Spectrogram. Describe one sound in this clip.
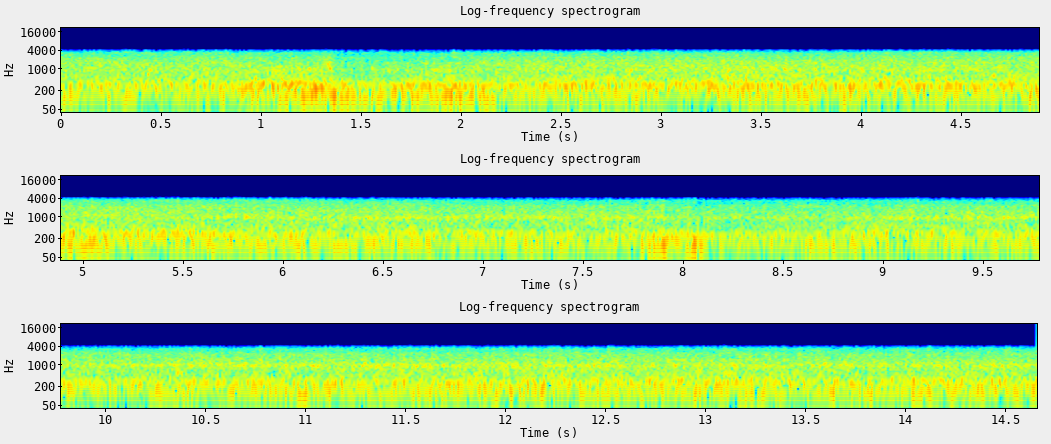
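A car engine hums steadily and tyres roll on the road, heard from inside the car.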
